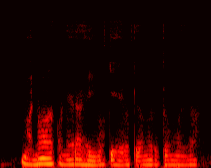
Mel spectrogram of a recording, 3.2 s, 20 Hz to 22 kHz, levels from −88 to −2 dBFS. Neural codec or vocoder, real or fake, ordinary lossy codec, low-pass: codec, 44.1 kHz, 2.6 kbps, DAC; fake; none; none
